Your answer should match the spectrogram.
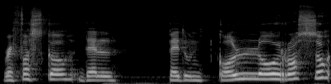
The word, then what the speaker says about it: Refosco del Peduncolo Rosso: But actually, specifically, Refosco del Peduncolo Rosso. Am I pronouncing that right? Was that a terrible attempt? – No, absolutely. It's perfect.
